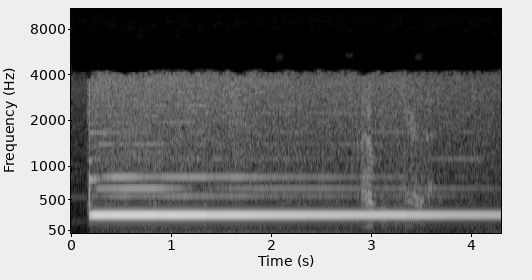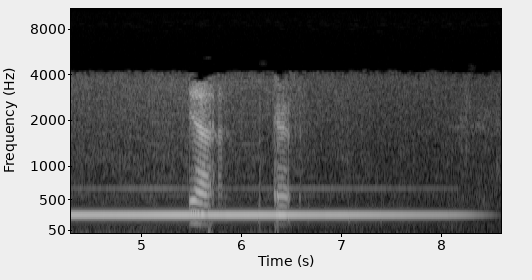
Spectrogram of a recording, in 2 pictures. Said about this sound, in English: I like the sound of that guitar, or I like the sound of that chime, right? And I've got some chimes here.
